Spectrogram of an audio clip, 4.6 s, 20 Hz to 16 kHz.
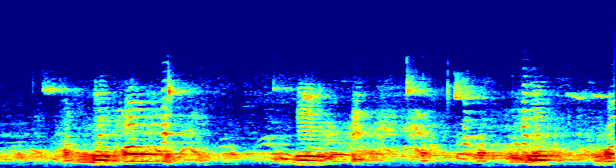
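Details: Angry Canada geese in a gaggle at Elvaston Castle, dated 3-10-15: several nasal, harmonic honks, some rising at the end, come in loose bursts with short pauses between them.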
